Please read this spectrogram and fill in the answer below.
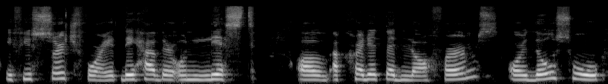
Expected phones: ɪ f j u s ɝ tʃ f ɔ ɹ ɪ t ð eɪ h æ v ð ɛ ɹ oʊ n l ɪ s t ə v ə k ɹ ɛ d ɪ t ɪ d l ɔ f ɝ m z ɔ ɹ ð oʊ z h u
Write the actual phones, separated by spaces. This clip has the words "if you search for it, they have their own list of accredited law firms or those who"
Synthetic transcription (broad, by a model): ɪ f j u s ɝ tʃ f ɔ ɹ ɪ t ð eɪ h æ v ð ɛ ɹ oʊ n l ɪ s t ə v ə k ɹ ɛ d ɪ t ɪ d l ɔ f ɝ m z ɔ ɹ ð oʊ s h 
